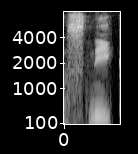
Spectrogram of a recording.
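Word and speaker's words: Snyk: the first one was uh sneak snick however you want to say it it's been pronounced both ways they raised 200 million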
